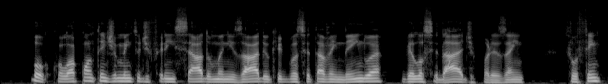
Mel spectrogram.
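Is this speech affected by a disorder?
No.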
